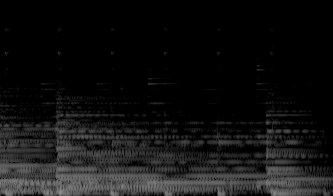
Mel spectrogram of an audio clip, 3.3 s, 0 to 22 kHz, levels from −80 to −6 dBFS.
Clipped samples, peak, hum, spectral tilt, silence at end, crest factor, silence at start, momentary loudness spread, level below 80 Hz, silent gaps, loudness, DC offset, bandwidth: under 0.1%; -30 dBFS; none; -7 dB/octave; 0 s; 16 dB; 0 s; 7 LU; -56 dBFS; none; -48 LUFS; under 0.1%; 19 kHz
